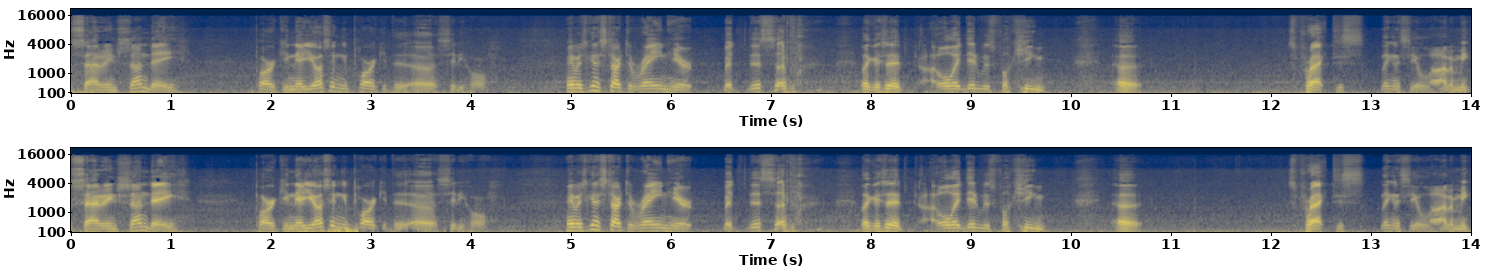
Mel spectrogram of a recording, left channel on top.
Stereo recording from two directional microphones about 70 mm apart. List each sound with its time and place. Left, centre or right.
0.0 s speech: centre
2.0 s speech: left
2.6 s speech: centre
2.9 s speech: centre
4.9 s speech: left
6.5 s speech: left
7.0 s speech: left
7.7 s speech: left
10.0 s a sound: left
12.2 s speech: left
